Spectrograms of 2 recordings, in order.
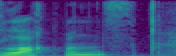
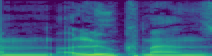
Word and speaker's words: Lukeman: Yeah, called Lockmans. Lockmans, yeah. Lukeman's we pronounce it. I have no. I don't know. I mean, accents changed within 3 miles, and somehow Lockman became Lukeman. So I changed the spelling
